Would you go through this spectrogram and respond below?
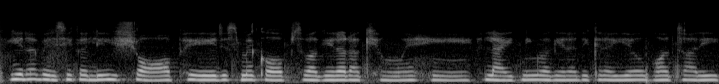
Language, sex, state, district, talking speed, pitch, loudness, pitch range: Hindi, female, Chhattisgarh, Sarguja, 150 wpm, 205 Hz, -24 LUFS, 200-210 Hz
